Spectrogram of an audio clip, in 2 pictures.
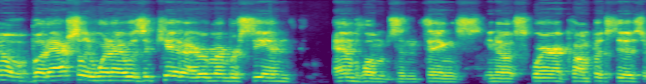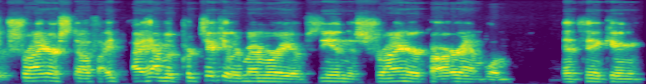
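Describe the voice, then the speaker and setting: A man with a plain, everyday voice speaks at a moderate pace and a fairly high pitch, with ordinary pitch variation. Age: 40s. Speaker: esoteric author and Freemason. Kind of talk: interview.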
